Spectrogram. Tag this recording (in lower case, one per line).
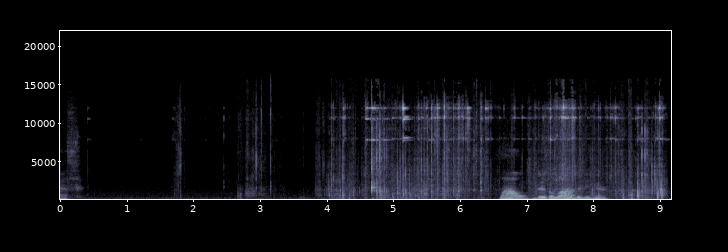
inside a small room
speech
crumpling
